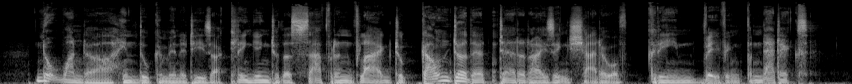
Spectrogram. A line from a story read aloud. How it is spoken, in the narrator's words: he muttered and cursed under his breath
